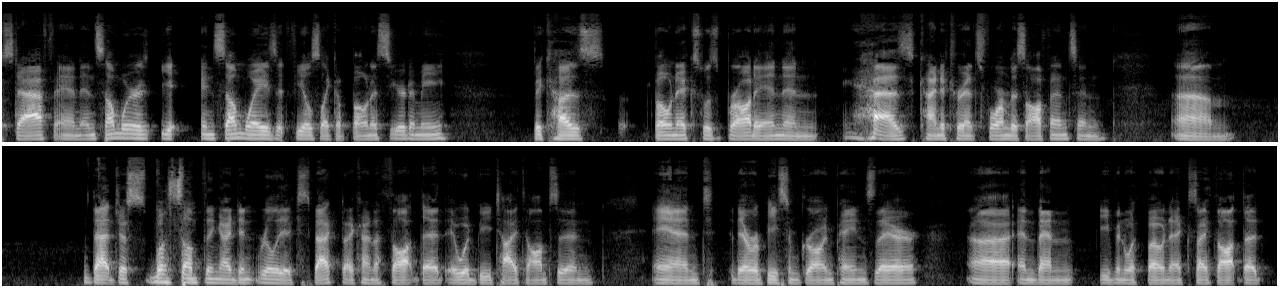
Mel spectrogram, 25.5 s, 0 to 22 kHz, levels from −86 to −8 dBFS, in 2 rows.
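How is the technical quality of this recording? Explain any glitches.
The recording has two kinds of network-related glitch, both from packets lost in transmission and repaired at the receiver.

Lost packet rebuilt from error correction occurs seven times: 1.61–1.63 s, 2.83–2.89 s, 9.97–9.99 s, 14.23–14.61 s, 15.55–15.65 s, 19.43–19.45 s and 23.41–23.47 s. The rebuilt stretches last 20, 40, 20, 200, 60, 20 and 40 ms. Each missing packet was replaced by a low-bitrate copy carried in the following packet, so there is no gap, but these frames sound rougher and noisier. The longest, at 14.23 s, points to a run of roughly ten consecutive 20 ms packets.

Short concealed packet loss appears at 2.79–2.85 s, overlapping the start of the rebuilt section at 2.83 s. About 40 ms arrived too late for decoding, and the receiver filled 37 ms of it by extending the preceding sound, either from its pitch or as shaped noise, before crossfading back to real audio. 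It is heard as a brief smear or wobble.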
